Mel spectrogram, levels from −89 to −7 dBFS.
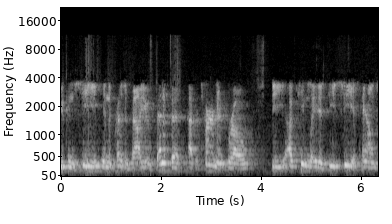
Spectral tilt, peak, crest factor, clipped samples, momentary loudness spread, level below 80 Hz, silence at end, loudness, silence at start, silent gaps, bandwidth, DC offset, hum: -4.5 dB/octave; -12 dBFS; 16 dB; under 0.1%; 5 LU; -70 dBFS; 0 s; -28 LUFS; 0 s; none; 11.5 kHz; under 0.1%; none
